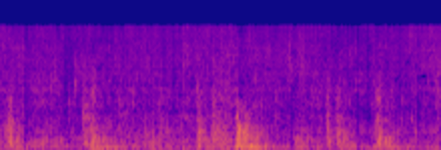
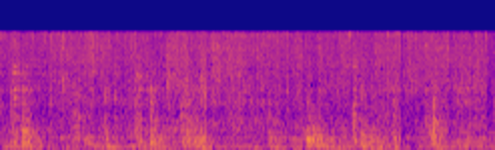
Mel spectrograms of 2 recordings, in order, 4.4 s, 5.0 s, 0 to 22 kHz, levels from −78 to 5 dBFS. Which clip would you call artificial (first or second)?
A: first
